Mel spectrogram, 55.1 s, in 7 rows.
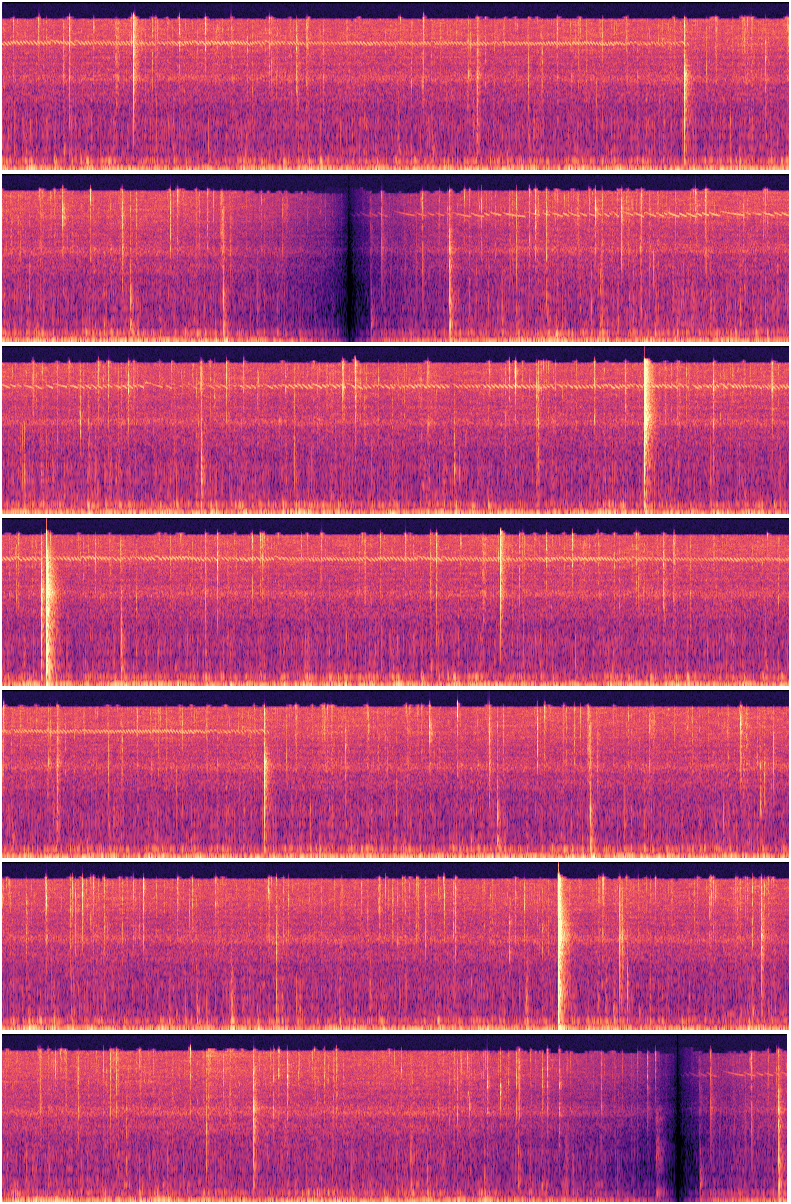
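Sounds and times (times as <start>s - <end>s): fire crackling: 0.0s - 55.0s
fire rumbling in a stove: 0.0s - 55.0s
logs popping: 24.0s - 24.3s, 44.5s - 45.6s.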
